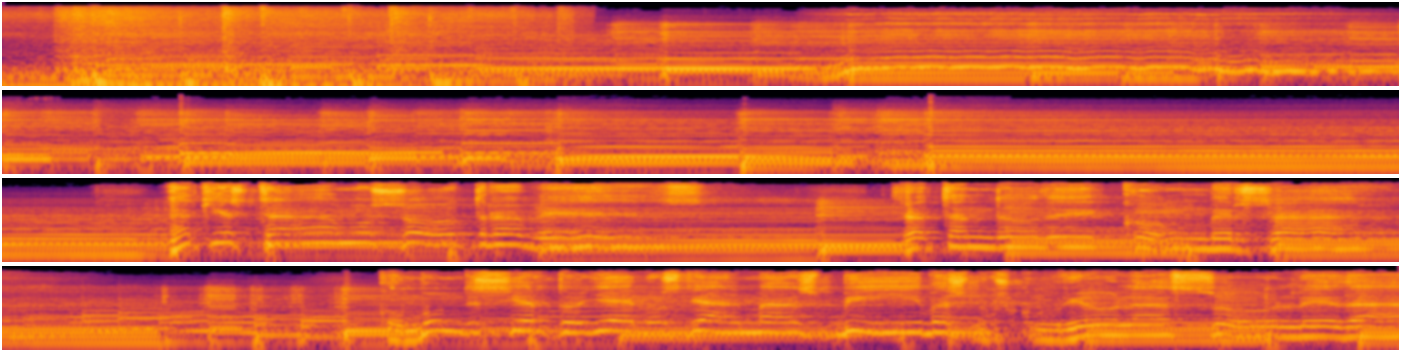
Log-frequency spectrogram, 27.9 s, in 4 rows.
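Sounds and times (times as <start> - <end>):
rock song playing: 0.0 - 27.9
speech: 15.2 - 17.4, 18.5 - 20.9, 22.9 - 27.9.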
